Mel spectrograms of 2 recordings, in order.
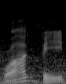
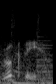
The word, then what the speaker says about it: Rugby: Yeah, like the sport. Rugby. Like the muscular men rugby.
